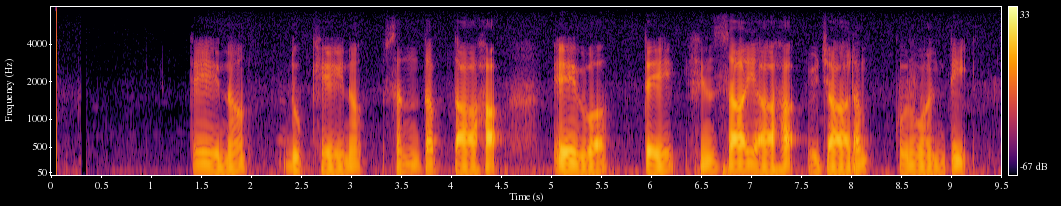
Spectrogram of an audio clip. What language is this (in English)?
Sanskrit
